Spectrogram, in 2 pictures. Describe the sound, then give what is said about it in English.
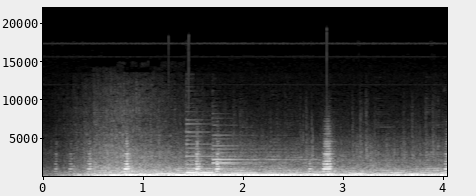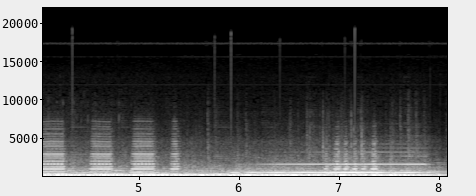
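A car engine rumbles steadily as a car moves up behind a pickup truck, with several short horn toots from the impatient driver sounding in a quick cluster midway through and a sustained tone toward the end. “A car moves up behind the pickup truck.”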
